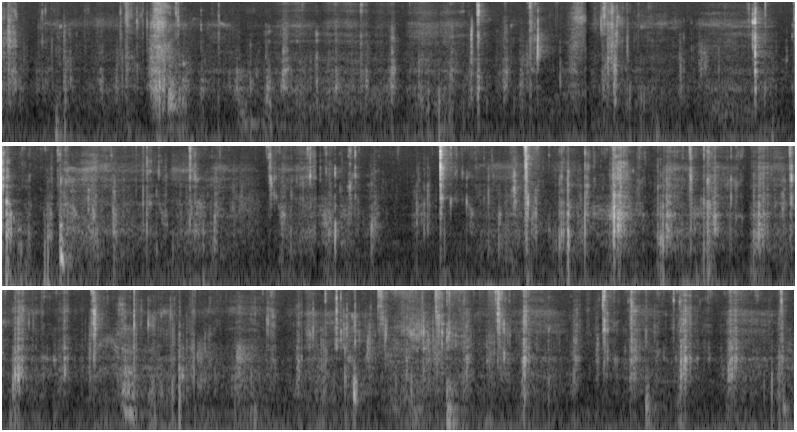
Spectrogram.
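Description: Close-miked eating by hand: a person biting into a curried chicken leg and chewing mouthfuls of curry and rice. It is a continuous run of wet chewing and smacking with irregular sharp clicks.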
